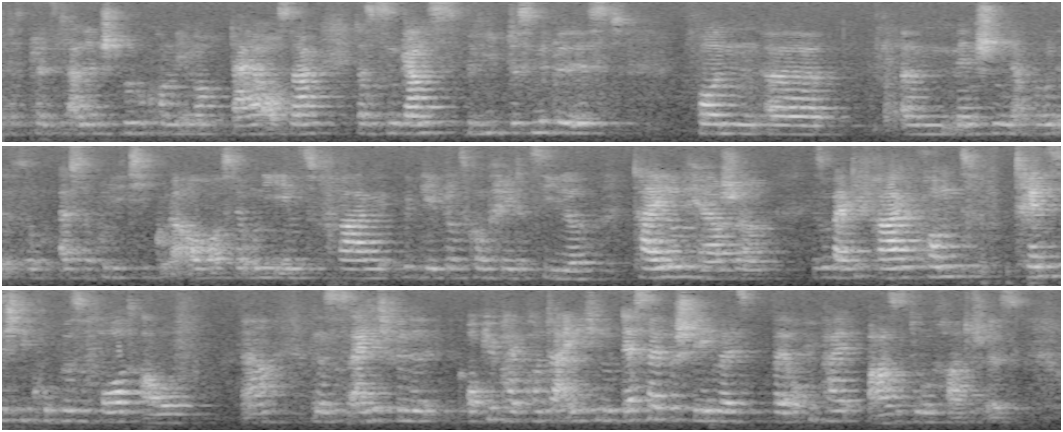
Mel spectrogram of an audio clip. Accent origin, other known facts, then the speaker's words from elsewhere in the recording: Berlin, Germany; now in Vienna, Austria; ich bin Berlinerin und studiere in Wien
